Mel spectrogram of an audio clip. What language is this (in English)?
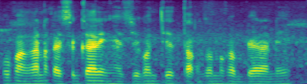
Kok Borok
